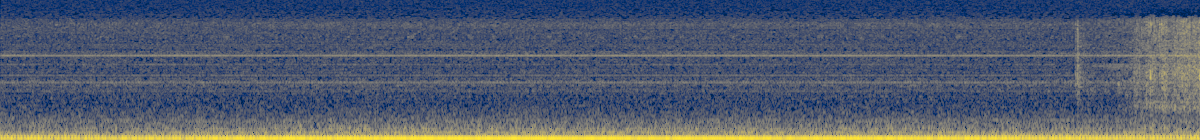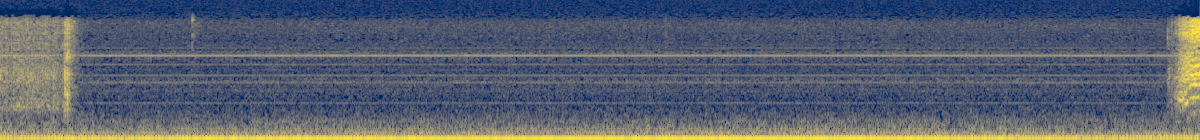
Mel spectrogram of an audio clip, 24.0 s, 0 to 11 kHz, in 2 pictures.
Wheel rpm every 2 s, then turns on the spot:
0, 0, 0, 0, 0, 0, 0, 0, 0, 0, 0, 0.
none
